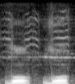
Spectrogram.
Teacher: জিহ্বার আগা, সামনের উপরের দুই দাঁতের আগার সঙ্গে লাগাইয়া ভ উচ্চারিত হয়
